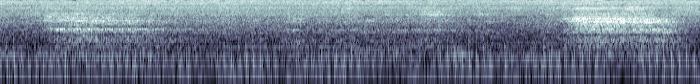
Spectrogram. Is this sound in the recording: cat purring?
yes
